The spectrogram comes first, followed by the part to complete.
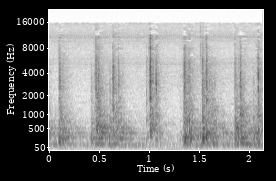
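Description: Large dhol drums beaten by dancers in a Manipuri dhol cholom drum dance: sharp, resonant strokes with a short booming ring, coming in an uneven rhythm of about two to three a second.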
